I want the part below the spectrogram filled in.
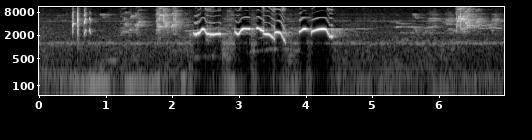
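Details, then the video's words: Oriental magpie-robin song used as a lure to provoke other magpie-robins: a run of loud, clear whistled phrases sliding up and down, with brief higher chirps before and after and a steady low hum behind. "PANCINGAN KACER 100% JITU BIKIN RMOSI KACER LAIN"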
